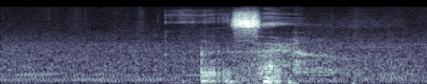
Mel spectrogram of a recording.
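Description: A brief soft whispered vocal sound with a sharp hiss, about a second in, over quiet room tone.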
